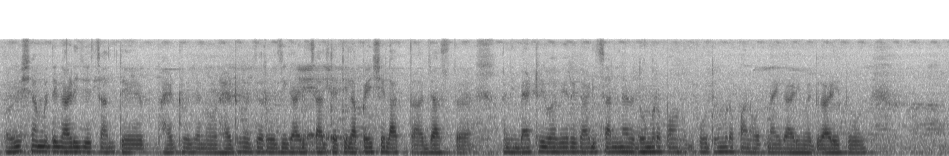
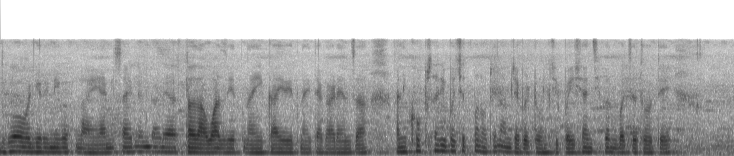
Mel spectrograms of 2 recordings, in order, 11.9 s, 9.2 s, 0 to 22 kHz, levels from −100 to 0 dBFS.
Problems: constant background noise, continuous background conversations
